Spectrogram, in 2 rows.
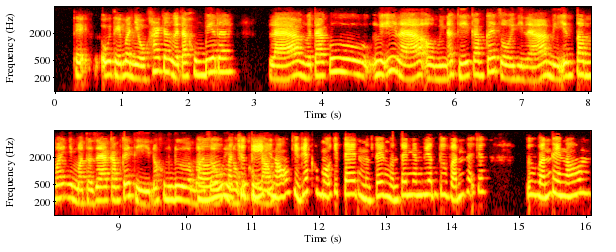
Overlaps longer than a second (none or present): present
